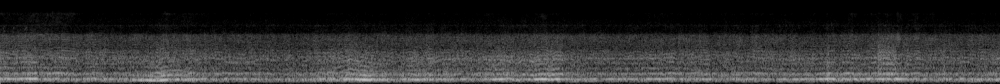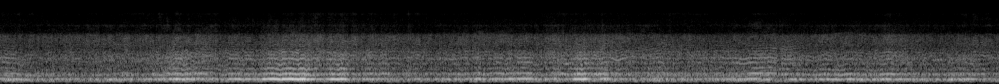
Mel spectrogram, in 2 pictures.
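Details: Orientation flights of worker honey bees at the entrance of a new deep hive, recorded in April; a thick, even hum of many wings that swells and fades slightly as bees circle close, steady throughout.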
